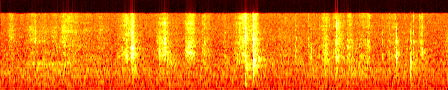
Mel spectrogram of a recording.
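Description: Hands handling a small cardboard box and lifting it off a stack of stone whiskey cubes: a few light scrapes and taps of card and stone.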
